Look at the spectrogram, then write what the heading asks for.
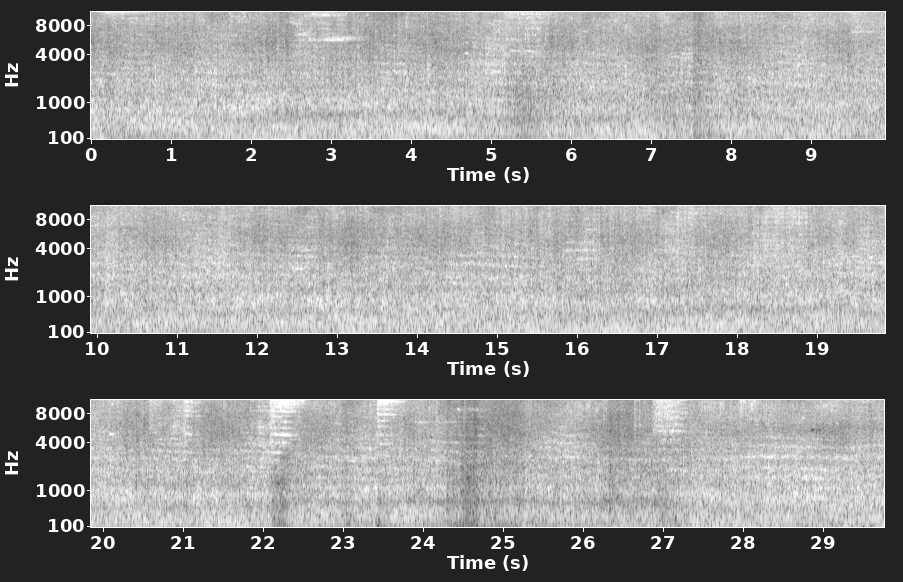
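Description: Norfolk Southern double-stack intermodal freight train rolling past at close range: a loud, steady rumble of steel wheels on rail with repeated clicks as the wheels cross rail joints, and brief high wheel squeals.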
